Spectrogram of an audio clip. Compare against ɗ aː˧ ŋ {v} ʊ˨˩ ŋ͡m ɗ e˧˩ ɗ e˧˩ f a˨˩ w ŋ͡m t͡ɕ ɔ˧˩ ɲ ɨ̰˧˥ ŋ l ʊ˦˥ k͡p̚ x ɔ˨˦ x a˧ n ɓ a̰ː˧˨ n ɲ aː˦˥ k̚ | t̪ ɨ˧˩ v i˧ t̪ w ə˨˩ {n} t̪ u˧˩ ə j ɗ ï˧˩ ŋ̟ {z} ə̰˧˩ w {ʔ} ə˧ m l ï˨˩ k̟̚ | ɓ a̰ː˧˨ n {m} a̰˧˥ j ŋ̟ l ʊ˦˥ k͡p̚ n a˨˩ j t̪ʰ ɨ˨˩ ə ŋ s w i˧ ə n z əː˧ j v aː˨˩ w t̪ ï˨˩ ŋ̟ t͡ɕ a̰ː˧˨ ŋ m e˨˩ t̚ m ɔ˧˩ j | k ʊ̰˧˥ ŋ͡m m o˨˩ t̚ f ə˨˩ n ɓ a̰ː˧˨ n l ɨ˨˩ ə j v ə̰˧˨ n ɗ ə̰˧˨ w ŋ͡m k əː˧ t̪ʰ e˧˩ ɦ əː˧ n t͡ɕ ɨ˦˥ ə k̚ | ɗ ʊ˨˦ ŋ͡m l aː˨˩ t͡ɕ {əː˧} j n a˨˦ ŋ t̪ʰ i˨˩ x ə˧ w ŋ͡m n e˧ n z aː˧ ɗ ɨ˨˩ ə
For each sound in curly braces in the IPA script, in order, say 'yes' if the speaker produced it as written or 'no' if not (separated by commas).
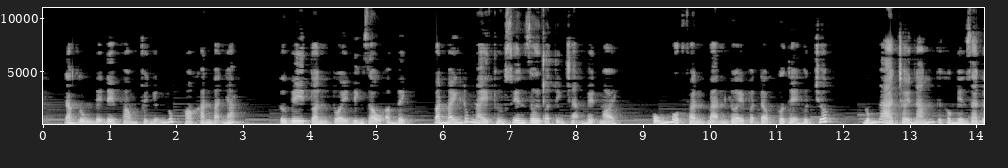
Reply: no, yes, yes, yes, yes, no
